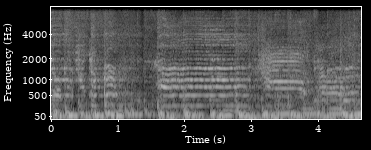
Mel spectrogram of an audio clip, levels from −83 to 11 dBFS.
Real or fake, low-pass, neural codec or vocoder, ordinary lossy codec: fake; 7.2 kHz; codec, 16 kHz, 2 kbps, X-Codec, HuBERT features, trained on balanced general audio; none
